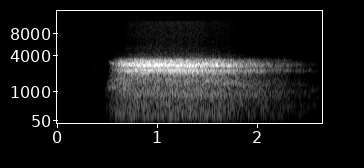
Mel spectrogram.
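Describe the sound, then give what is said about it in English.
A single long, deep breath drawn in through the nose, a soft airy hiss that swells quickly and then slowly fades over about two seconds, with no talk. “Take another nice deep breath into your nose. A nice deep breath in through your nose.”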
